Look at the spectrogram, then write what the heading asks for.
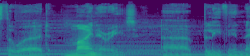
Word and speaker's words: Minories: So it is really a case of whether you can use the assumed Latin pronunciation or the anglicized pronunciation of the word minor or minor. I'm going to stick with Minories just because I think it sounds more like a place name than Minories.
